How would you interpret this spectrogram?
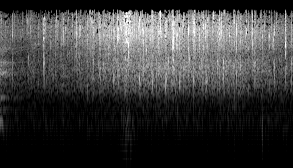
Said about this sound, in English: Sorry, wala sa script yung mga when do we clap.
